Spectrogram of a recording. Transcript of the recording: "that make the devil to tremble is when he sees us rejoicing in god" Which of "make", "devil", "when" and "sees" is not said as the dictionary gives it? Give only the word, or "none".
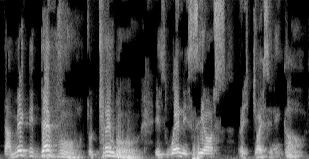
sees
